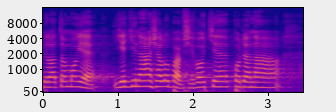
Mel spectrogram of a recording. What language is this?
Czech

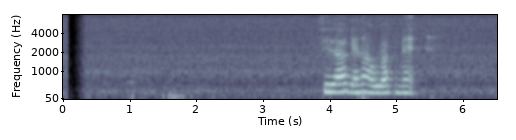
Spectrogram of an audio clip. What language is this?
Sinhala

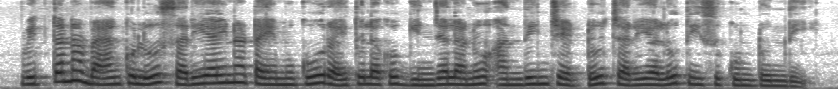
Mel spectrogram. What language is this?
Telugu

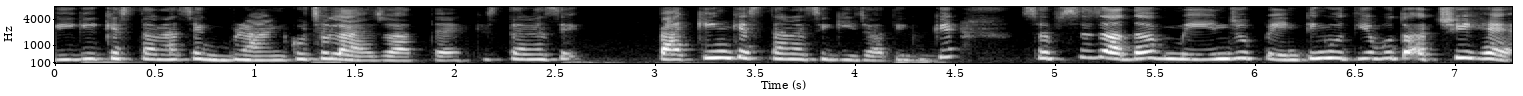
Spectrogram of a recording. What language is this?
Hindi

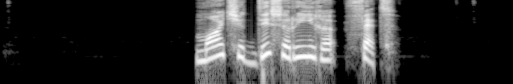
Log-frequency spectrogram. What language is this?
Western Frisian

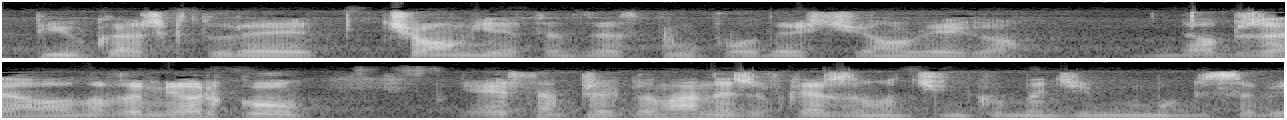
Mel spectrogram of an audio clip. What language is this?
Polish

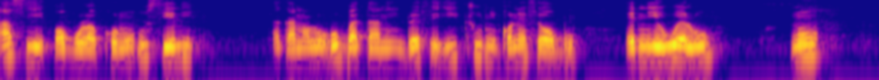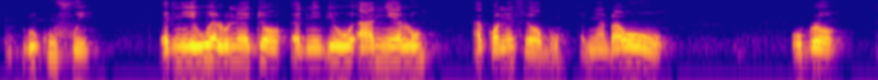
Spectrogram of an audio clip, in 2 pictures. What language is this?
Ikposo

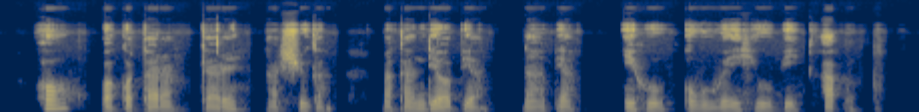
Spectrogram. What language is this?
Igbo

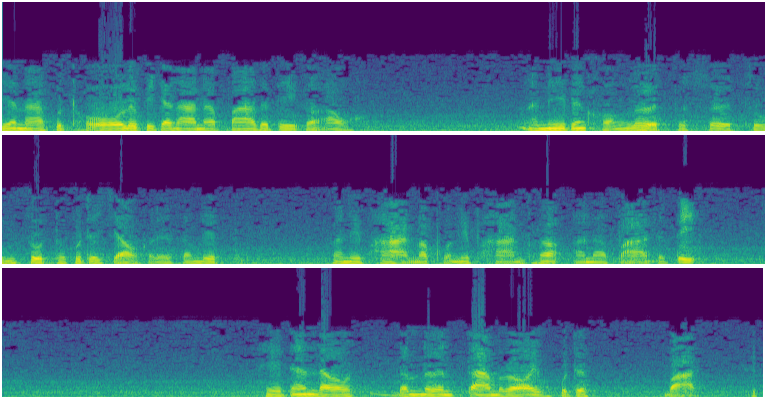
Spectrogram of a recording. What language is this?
Thai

